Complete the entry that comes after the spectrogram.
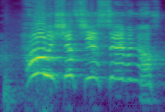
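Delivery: very high, loud joyful squeal; high-pitched thrilled cheer; excited shriek. Retold or imitated. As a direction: squeal with relief. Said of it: "I'm like".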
